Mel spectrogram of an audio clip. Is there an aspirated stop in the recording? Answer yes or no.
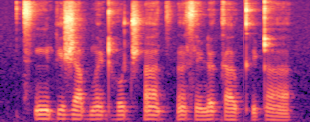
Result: no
